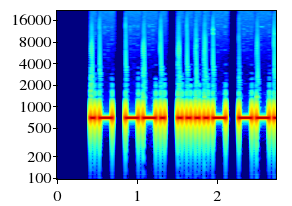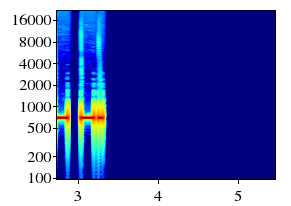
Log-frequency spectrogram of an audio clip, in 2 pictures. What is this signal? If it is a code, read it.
Morse code, heard as a keyed tone, about 22 wpm, 700 Hz. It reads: AG4ON
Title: USA Call Signs - 5 Characters - Repeated 2x - 22wpm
